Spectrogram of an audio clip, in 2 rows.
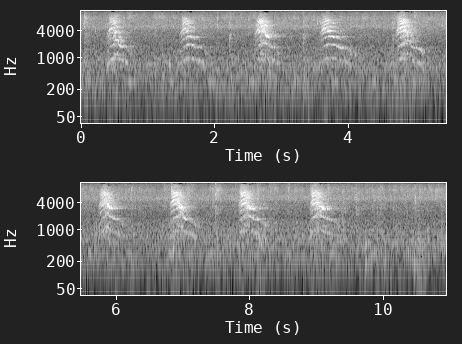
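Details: Several kittens scrambling up mosquito nets, Galati, Romania, June 2012: a run of nine shrill, falling meows, roughly one each second in a steady rhythm, over a soft background hiss.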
